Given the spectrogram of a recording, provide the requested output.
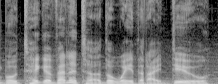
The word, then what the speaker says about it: Bottega Veneta: botega veneta people saying botega vanetta but for this video we've decided to stick with the original italian pronunciation from the beginning bottega's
